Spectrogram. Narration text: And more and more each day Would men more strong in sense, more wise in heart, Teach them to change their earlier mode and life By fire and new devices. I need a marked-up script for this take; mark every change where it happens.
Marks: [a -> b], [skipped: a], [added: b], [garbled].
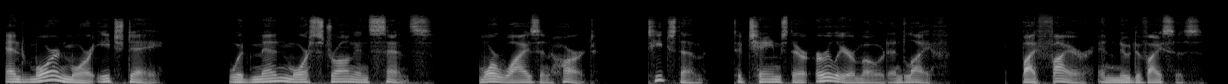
And more and more each day Would men more strong in sense, more wise in heart, Teach them to change their earlier mode and life By fire and new devices.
